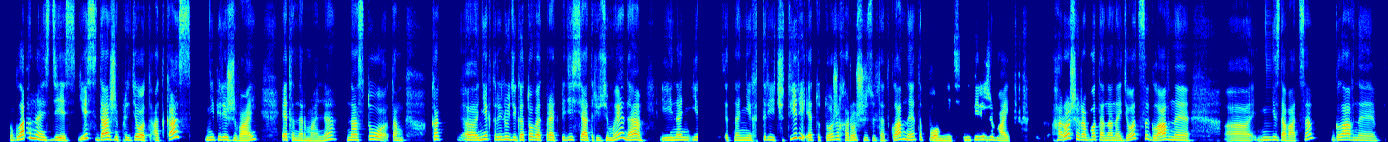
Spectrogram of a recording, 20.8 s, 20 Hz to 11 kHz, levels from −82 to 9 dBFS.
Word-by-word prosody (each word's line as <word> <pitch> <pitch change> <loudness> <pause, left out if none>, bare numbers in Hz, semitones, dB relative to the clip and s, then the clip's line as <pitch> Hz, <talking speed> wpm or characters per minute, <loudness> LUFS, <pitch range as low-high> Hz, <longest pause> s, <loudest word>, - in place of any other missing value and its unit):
Но - - -6
главное 310 - +5
здесь, 185 -3 -1
если 330 -8 -1
даже 225 0 +6
придет 195 0 +2
отказ, 380 - +2 0.2
не 215 0 -4
переживай, 190 0 +1 0.4
это 220 -3 +1
нормально. 170 - -3
На 210 +2 +2
100, 210 -1 -1
там, 185 -1 -5 0.4
как, 250 0 +1 0.3
а, 200 -1 +2
некоторые 225 -2 -1
люди 235 -4 -1
готовы 205 +1 +2
отправить 190 -2 -1
50 205 -2 +1
резюме, 185 - -1
да, 205 - +4 0.2
и 190 +1 -3
на 205 +1 +2
е 205 +1 -4 0.4
будет 180 +1 -9
на 185 -1 -3
них 185 -2 -3
3-4, 230 - 0
это 195 +1 -3
тоже 210 +8 -2
хороший 190 -1 -2
результат. 175 -3 -8
Главное 225 +1 +3
это 230 -1 -7
помнить, 165 -6 -2
не 200 0 -4
переживай. 215 -8 -1
Э, - - -14 0.6
хорошая 285 -8 +2
работа, 210 0 +1
она 185 0 0
найдётся. 220 - -1
Главное, 195 -3 +4 0.5
а, 165 -1 -2
не 215 +2 -4
сдаваться. 175 - -1 0.3
Главное, 190 -6 0
200 Hz, 140 wpm, -20 LUFS, 180-225 Hz, 0.6 s, даже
